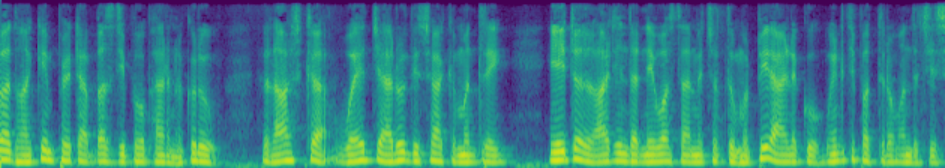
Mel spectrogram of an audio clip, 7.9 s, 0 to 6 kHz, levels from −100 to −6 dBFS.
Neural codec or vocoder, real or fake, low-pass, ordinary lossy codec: codec, 24 kHz, 0.9 kbps, WavTokenizer, medium speech release version 1; fake; 5.4 kHz; none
